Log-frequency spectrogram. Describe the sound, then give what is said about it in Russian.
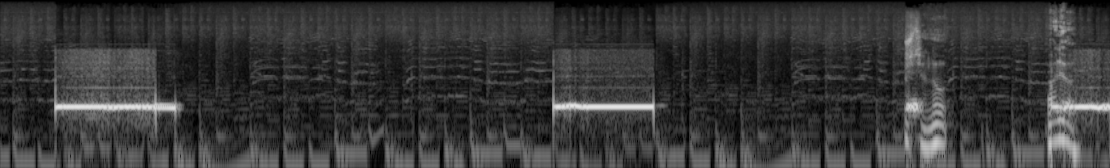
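Steady telephone tone heard while someone dials a number, sounding in two long, loud, even blocks, each about a second long, followed by two shorter tone bursts. Faint background voices run beneath it. “Да как не туда звоню? Я ее номер набираю.”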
